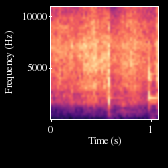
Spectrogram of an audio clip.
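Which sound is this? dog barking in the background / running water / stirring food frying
stirring food frying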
